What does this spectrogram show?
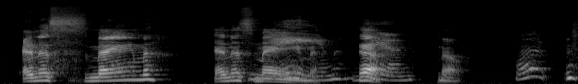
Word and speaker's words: Enys Men: looked it up on Google and it said Ennis Maine okay is how you pronounce it so there you go all right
